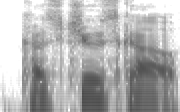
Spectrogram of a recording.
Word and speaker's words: Kosciuszko: The first syllable is cuz, like cousin. Second syllable is choose, like choose or lose. Right. So cuz, choose, co. Kosciuszko.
